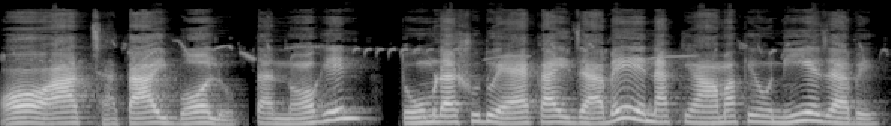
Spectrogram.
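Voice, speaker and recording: A woman voicing a sharp-tongued, easily offended landlord's wife in a cartoon, with a challenging manner. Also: fairly low pitch, a little slow. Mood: pointed. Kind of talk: cartoon dub. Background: music.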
